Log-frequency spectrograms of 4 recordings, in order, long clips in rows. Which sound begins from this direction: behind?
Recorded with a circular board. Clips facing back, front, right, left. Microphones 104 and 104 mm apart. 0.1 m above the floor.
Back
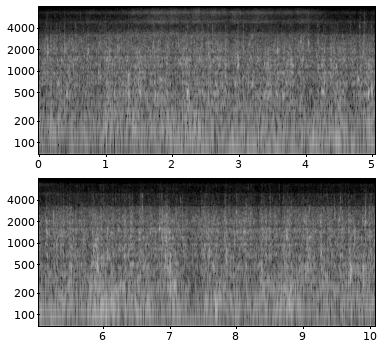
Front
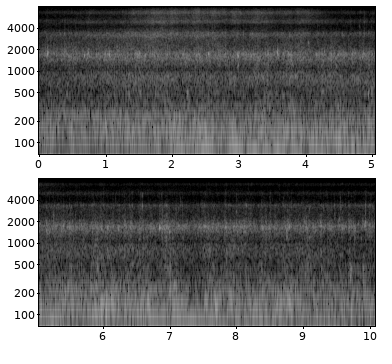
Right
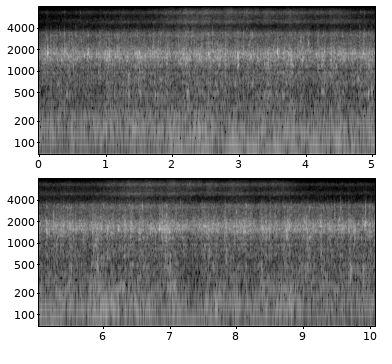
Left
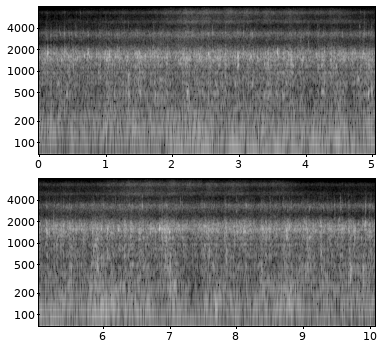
Running water, at 0.0 s.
